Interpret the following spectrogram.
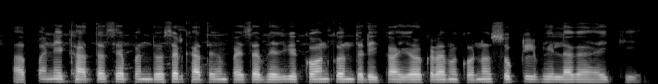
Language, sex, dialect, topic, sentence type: Magahi, female, Southern, banking, question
